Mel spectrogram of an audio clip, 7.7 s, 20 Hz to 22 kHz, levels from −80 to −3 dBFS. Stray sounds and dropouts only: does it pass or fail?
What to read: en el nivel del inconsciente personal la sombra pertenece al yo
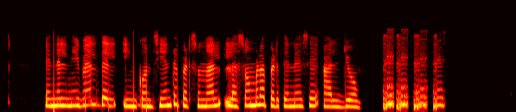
fail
